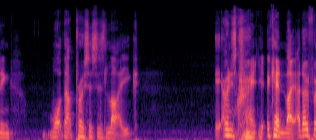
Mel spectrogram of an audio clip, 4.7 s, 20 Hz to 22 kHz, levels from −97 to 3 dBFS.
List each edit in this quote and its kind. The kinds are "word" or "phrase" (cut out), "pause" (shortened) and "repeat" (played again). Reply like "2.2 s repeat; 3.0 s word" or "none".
3.6 s word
